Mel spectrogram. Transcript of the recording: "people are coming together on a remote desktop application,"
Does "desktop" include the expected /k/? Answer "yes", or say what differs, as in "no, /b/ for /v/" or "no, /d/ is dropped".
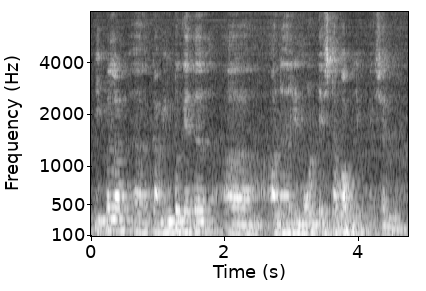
no, /k/ is dropped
